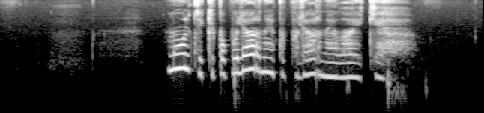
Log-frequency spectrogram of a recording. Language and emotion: Russian, sad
